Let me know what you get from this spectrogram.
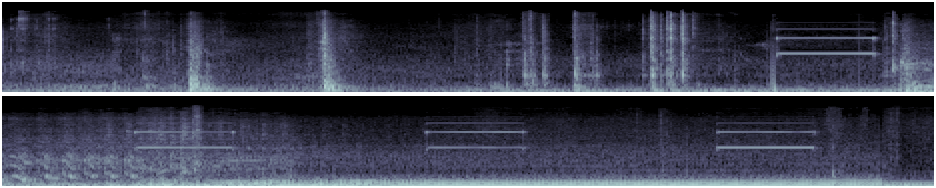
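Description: Two sharp knocks, then a Honda CRX's four-cylinder engine is cranked and catches at about six seconds in, settling into a steady idle. A warning chime beeps about every second and a half from four seconds in.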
